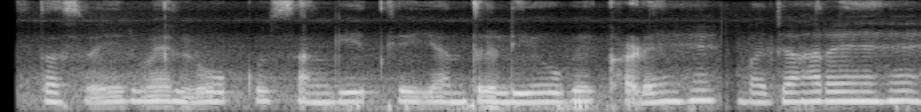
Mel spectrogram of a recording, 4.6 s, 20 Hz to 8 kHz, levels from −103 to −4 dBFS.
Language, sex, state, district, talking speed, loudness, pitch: Hindi, female, Maharashtra, Solapur, 180 wpm, -24 LUFS, 205 Hz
